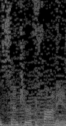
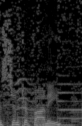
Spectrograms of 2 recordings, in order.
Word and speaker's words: Centofanti: But I have a wonderful guest, Jane Centofanti. Is that right? – Centofanti. – Yes. I gotta get the Italian. I gotta get the Italian pronunciation right. But Jane Centofanti, and you and I had worked with Off Broadway West.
